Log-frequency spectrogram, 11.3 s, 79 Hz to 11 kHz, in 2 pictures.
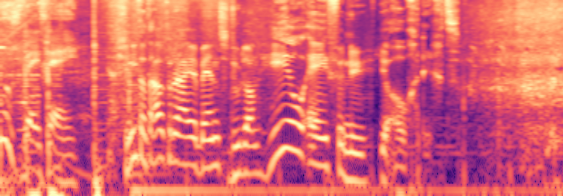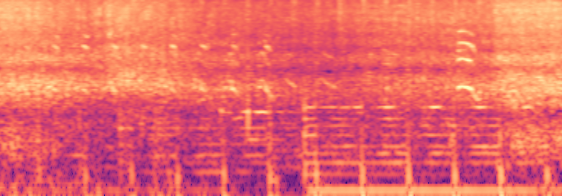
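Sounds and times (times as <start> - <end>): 
speech: 0.1 - 5.0
honking bird calls: 4.6 - 11.2
sea waves breaking on a beach: 4.6 - 11.2.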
